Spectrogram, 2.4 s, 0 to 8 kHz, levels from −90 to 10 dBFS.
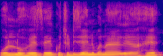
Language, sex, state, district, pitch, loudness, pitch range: Hindi, male, Uttar Pradesh, Saharanpur, 145 Hz, -14 LUFS, 140-150 Hz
